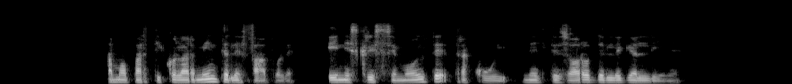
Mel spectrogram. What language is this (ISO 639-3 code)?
ita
